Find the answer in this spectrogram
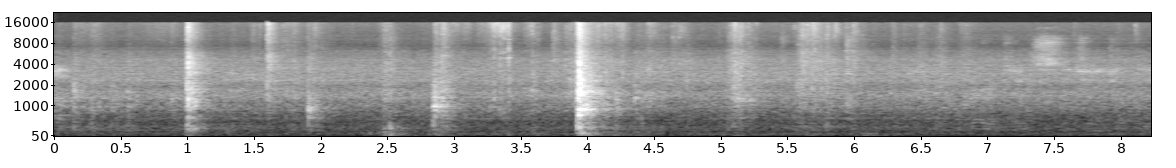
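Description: Hands opening a cardboard trading-card box and pulling out a foil-wrapped pack: scattered rustles and light clicks, with two sharper clicks, one about a second in and one about four seconds in.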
